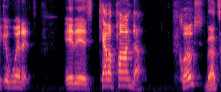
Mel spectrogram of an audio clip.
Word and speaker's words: Kelapanda: to win 50 dollars tell me how you pronounce his name and you can win it it is kalapanda close that's correct yeah correct yeah i win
